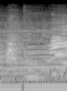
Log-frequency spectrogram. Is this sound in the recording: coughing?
no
